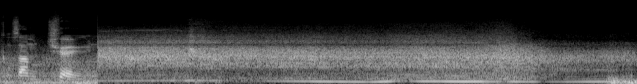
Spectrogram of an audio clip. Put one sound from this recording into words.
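A car drives past on a road, its engine droning and fading.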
